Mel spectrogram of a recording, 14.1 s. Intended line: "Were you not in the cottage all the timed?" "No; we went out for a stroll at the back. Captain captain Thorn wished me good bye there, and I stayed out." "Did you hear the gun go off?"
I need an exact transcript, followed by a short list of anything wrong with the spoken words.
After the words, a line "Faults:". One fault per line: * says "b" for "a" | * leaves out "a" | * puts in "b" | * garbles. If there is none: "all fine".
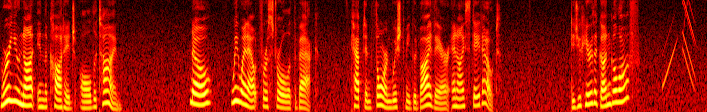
"Were you not in the cottage all the time?" "No; we went out for a stroll at the back. Captain Thorn wished me good bye there, and I stayed out." "Did you hear the gun go off?"
Faults:
* says "time" for "timed"
* leaves out "captain"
